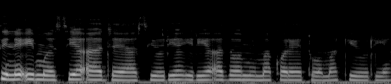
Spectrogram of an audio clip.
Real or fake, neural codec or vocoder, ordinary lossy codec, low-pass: real; none; none; none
